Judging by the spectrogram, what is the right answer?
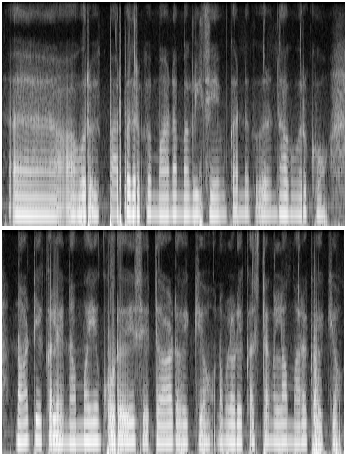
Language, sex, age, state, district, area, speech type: Tamil, female, 30-45, Tamil Nadu, Dharmapuri, rural, spontaneous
